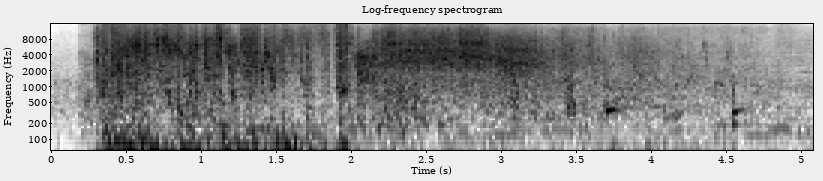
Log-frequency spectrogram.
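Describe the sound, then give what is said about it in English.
A huge wave crashes in and sinks an already struggling vessel, with a loud, sustained roar of churning water and debris, a sharp boom near the start, then a heavy rushing wash that slowly subsides. “A gigantic salty train instantly burst from the tin, sinking the already struggling vessel.”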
